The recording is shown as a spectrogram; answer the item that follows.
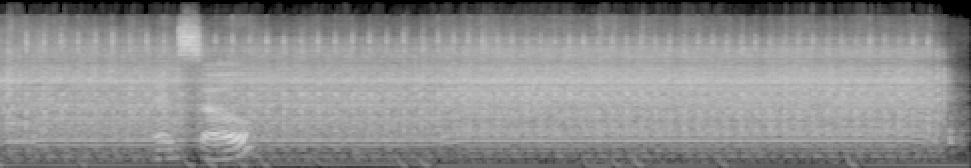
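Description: Domestic sewing machine stitching the corner of a piped Vivian bag, a steady close mechanical whirr running nearly the whole time, with a brief pause and a short spoken remark near the start.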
